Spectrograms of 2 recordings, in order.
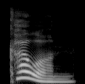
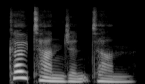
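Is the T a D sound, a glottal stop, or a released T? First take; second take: glottal stop; released T. First: The T is a glottal stop. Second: The T is sharply released. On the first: "British natural ... We use the glottal stop" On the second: "British formal ... We release the T"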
